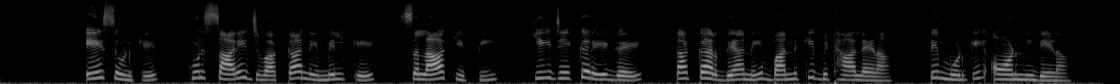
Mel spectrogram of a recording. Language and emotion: Punjabi, neutral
